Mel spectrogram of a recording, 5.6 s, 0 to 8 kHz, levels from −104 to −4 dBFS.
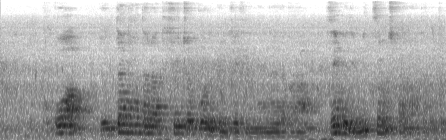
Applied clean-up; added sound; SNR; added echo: none; Ocean; 20 dB; reverberation time 2.8 s.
